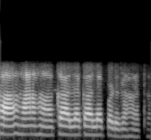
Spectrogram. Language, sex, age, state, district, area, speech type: Urdu, female, 30-45, Delhi, East Delhi, urban, conversation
